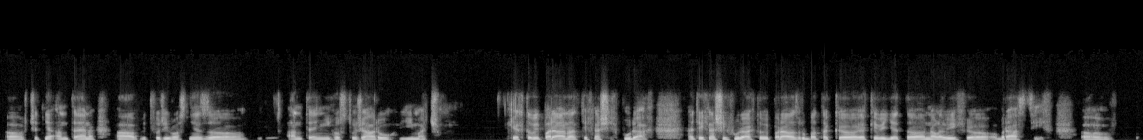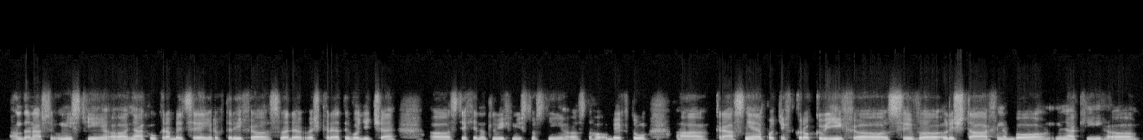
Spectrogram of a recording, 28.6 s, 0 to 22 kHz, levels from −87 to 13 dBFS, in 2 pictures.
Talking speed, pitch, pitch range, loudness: 125 wpm, 110 Hz, 105-120 Hz, -16 LUFS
